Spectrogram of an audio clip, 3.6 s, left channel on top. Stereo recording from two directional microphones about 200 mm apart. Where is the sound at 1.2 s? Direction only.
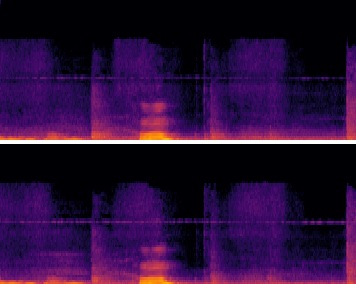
20° right (ahead or behind).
